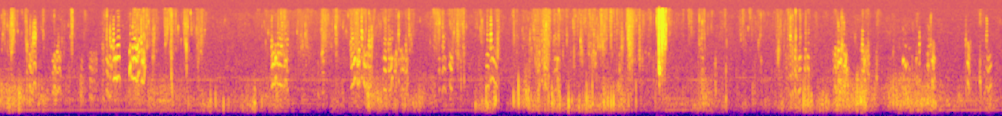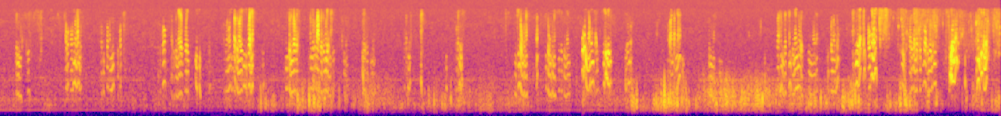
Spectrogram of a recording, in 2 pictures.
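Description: Near silence, with faint scattered clicks and crackles throughout.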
